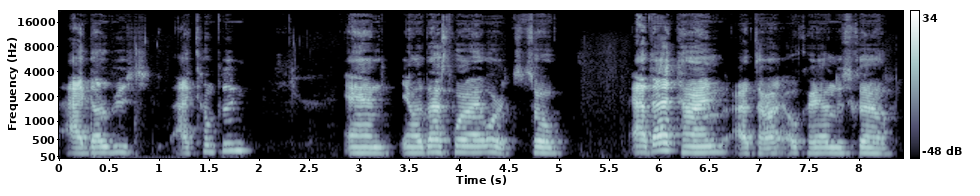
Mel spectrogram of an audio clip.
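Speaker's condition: Cerebral palsy; from birth complication, born without pulse or breathing and revived, diagnosed near age one; completely self-sufficient, lives alone, relearned walking, femur and right ankle surgery at eight, repeat surgery expected

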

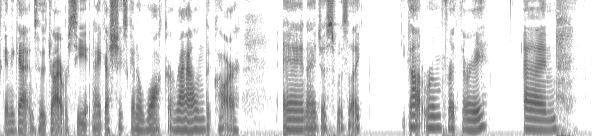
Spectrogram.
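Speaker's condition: Cleft lip and palate, unilateral

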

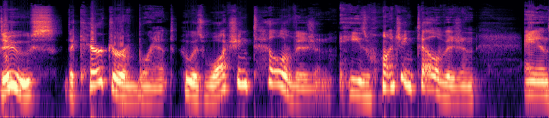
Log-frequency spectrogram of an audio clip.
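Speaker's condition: No condition

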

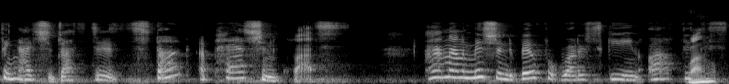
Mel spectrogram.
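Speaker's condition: Profound deafness, acquired, profound

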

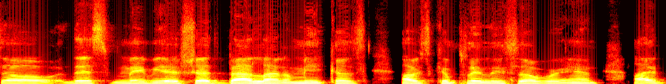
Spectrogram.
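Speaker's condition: ALS

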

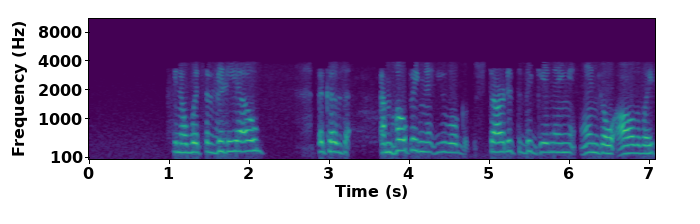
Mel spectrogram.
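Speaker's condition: No condition

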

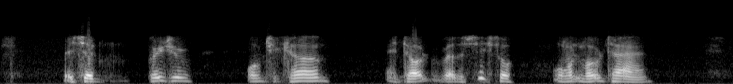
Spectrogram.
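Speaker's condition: Cerebral palsy; wheelchair user

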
